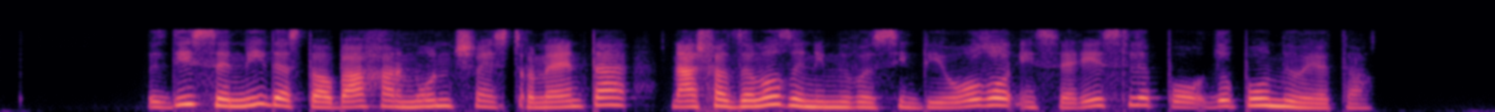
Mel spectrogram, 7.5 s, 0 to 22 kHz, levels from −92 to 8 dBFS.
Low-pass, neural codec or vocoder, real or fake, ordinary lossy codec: 7.2 kHz; codec, 16 kHz, 0.5 kbps, X-Codec, HuBERT features, trained on balanced general audio; fake; none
